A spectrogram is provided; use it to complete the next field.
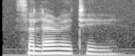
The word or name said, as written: celerity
